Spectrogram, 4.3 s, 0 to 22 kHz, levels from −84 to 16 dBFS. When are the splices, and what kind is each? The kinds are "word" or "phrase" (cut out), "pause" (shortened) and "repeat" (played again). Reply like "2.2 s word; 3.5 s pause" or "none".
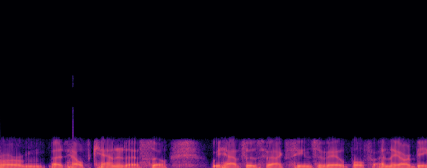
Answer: none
